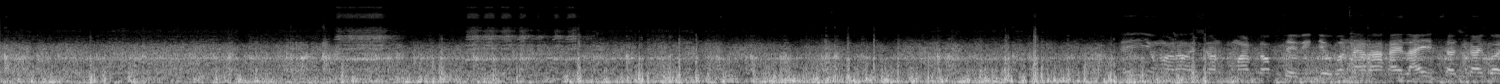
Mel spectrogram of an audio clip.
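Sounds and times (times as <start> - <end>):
road noise: 0.0 - 15.0
vehicle engine: 0.0 - 15.0
wind buffeting microphone: 0.0 - 15.0.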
